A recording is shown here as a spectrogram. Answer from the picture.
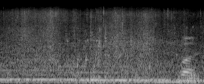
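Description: Wind and rain noise on the microphone over a steady low hum, heard aboard a small boat at sea.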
